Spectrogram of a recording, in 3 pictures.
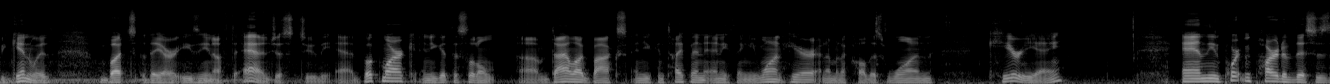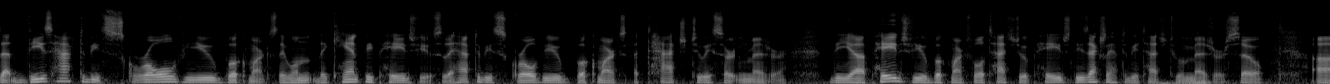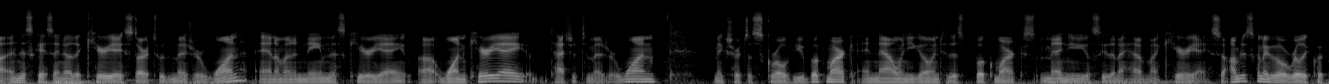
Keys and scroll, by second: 7.9-10.9 typing.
